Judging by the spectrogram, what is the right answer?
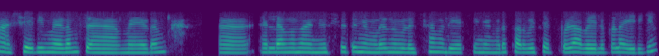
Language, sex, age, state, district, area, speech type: Malayalam, female, 30-45, Kerala, Idukki, rural, conversation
